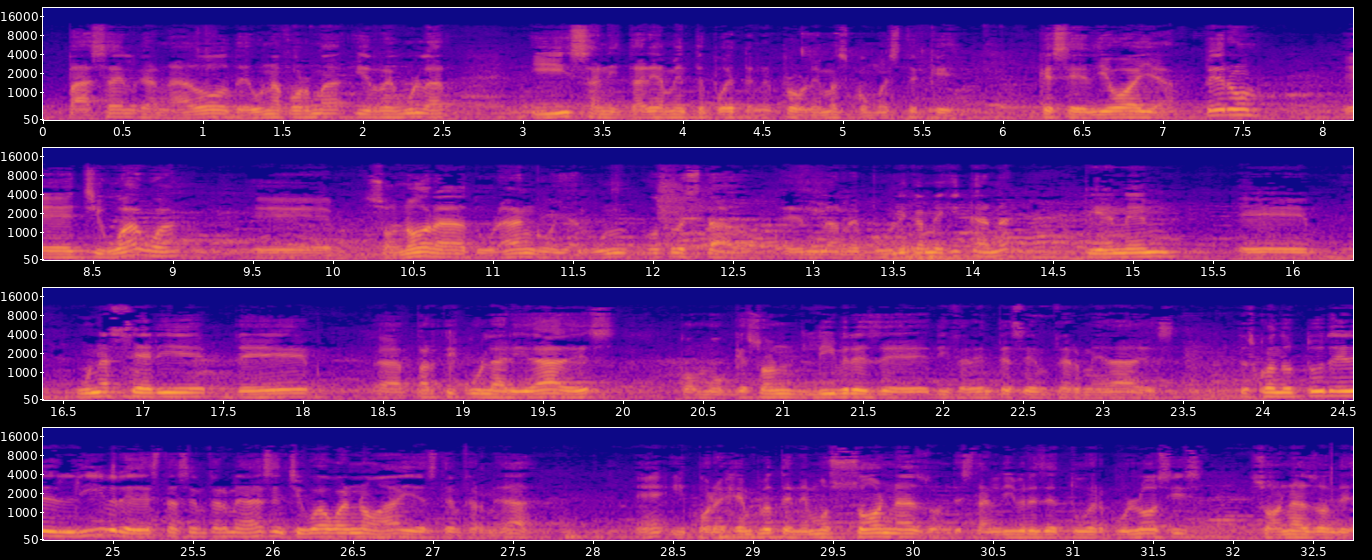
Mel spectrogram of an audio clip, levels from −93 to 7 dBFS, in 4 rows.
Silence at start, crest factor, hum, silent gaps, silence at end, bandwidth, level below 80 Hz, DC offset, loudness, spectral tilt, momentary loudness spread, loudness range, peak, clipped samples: 0 s; 16 dB; none; none; 0 s; 12 kHz; -46 dBFS; under 0.1%; -24 LUFS; -6.5 dB/octave; 11 LU; 4 LU; -6 dBFS; under 0.1%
